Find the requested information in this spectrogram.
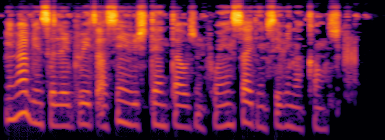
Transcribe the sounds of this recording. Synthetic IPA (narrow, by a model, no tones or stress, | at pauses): imabĩnsɛlɛbɹeta̰sĩnɹit͡ʃtʰɛ̃nt̪ʰaʊzɔ̃ndfɔĩnsaɪdhĩmsevĩnakʰãʊ̃nt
